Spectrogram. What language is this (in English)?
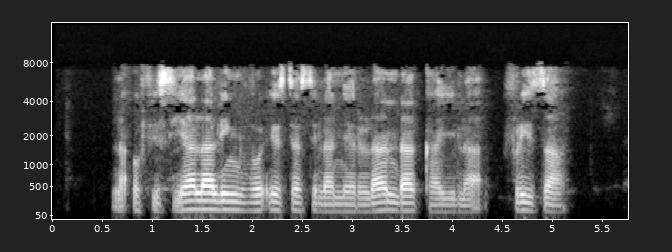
Esperanto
